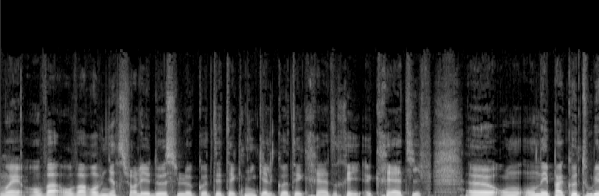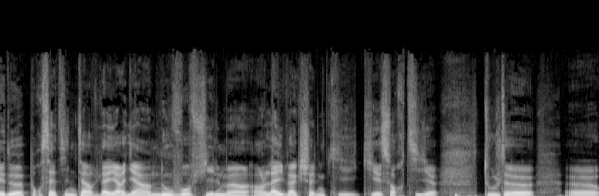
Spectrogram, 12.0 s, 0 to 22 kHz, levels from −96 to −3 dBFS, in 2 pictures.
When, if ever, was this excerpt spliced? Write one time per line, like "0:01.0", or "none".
0:07.0
0:11.0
